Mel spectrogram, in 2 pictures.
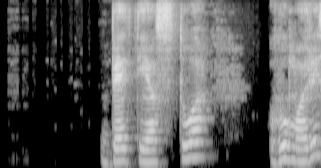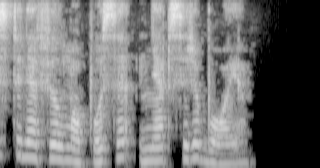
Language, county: Lithuanian, Šiauliai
